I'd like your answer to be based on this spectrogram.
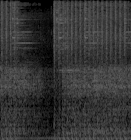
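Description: Sustained automatic gunfire in the Rainbow Six Siege video game, a dense, loud, continuous rattle of rapid shots that dips briefly near the one-second mark before resuming at full intensity.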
